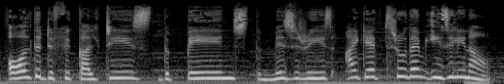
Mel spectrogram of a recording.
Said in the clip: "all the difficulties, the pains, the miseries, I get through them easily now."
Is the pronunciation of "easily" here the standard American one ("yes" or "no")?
yes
